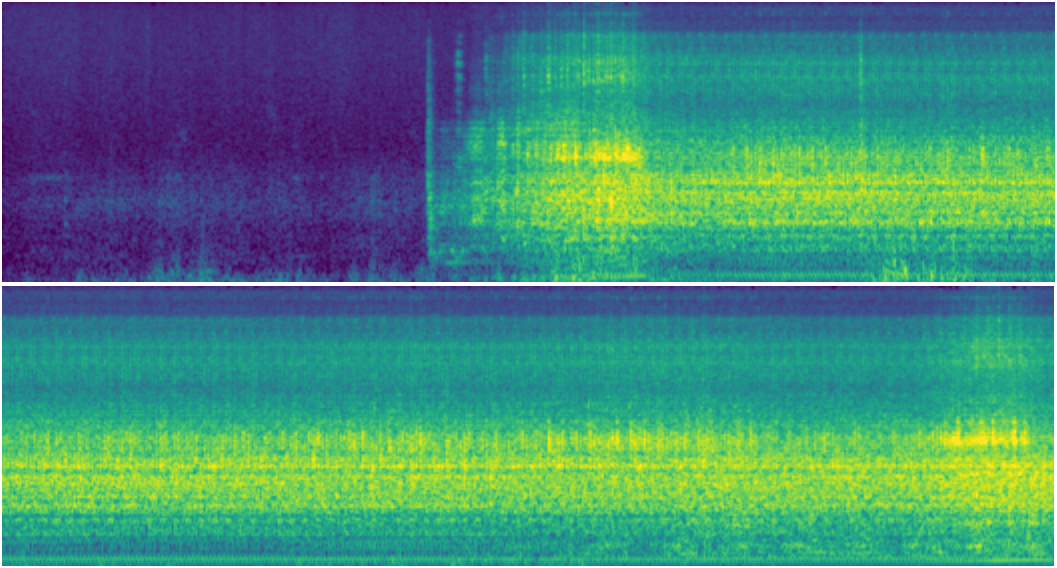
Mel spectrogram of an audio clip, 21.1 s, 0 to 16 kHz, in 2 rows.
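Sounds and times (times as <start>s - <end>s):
tractor engine starting and idling: 4.2s - 21.0s.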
